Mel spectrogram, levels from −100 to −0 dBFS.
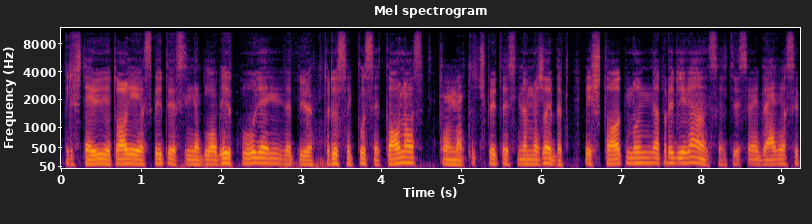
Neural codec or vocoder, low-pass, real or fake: codec, 44.1 kHz, 1.7 kbps, Pupu-Codec; 10.8 kHz; fake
